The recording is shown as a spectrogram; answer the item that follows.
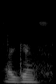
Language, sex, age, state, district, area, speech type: Odia, male, 18-30, Odisha, Jagatsinghpur, rural, spontaneous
